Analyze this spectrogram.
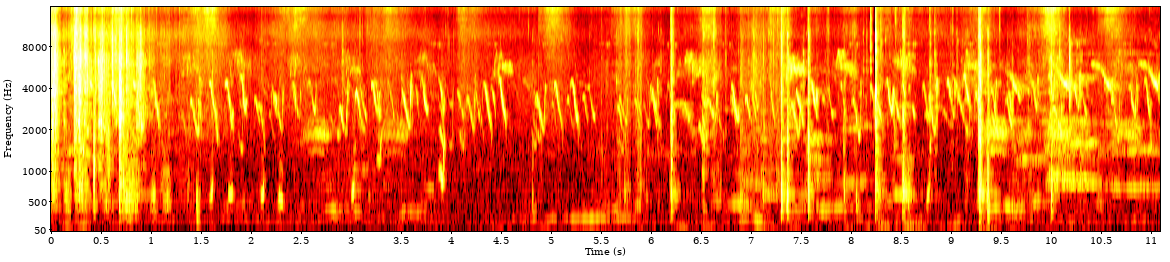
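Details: Grey francolin family of five male chicks with attentive parents, exploring natural surroundings; dense rapid series of short high downward chirps overlapping from several birds, with scattered louder clucking notes and sharp clicks.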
